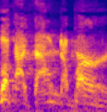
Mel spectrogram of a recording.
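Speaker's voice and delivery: slow, dragged-out, hoarse, raspy, creaky voice. Ranting about the man in charge, mocking how he talks, imitating a raspy voice. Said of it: "He sounds like he's been throat fucked by a demon".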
